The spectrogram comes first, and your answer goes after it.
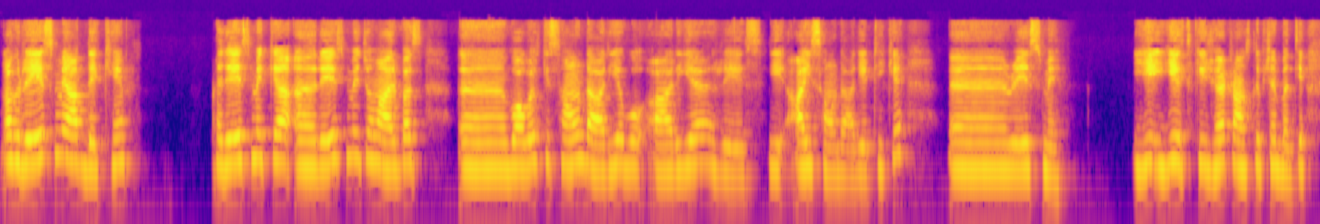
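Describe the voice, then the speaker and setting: A woman's voice: on the high side, steady tone, measured pace. A woman teacher explaining slides in a lecture, dropping English terms into her talk and posing questions that she answers herself. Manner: repeats "theek hai" as a check-in.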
